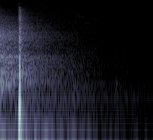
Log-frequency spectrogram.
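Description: A single sharp hand clap made for audio sync, a bright, snappy burst with a quick ringing decay that fades within a fraction of a second; no voices accompany it.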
